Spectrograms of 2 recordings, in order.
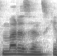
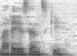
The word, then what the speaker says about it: Marazinski: Marazinski, I keep saying it wrong. It's Marazinski, not Marazinski. Marazinski.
